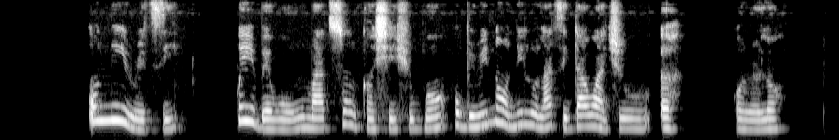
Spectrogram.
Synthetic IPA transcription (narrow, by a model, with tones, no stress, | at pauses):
o˦nĩ˦i˦˨ɾe˨ti˨˦ | k͡pe˦i˦˨bɛ˨wɔ˨w̃ũ˧mãː˧tũ˦ŋ̩˨kã˧ʃe˧ʃu˨ɡ͡bɔ̃˨˦o˧bĩ˨ɾ̃ĩ˨˦nãː˦˨nĩ˨˦lo˦˨la˨˦ti˧da˦wa˦˨d͡ʒu˨˦a˦˨ | ɔ˨ɾɔ̃˨˦lɔ˧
